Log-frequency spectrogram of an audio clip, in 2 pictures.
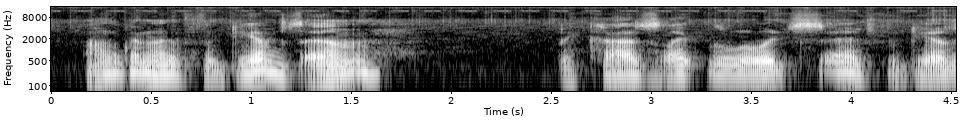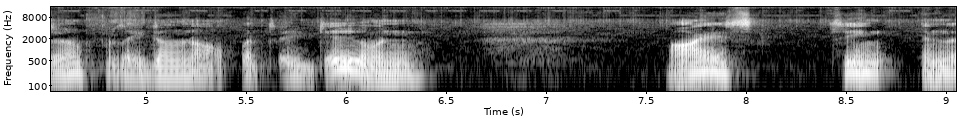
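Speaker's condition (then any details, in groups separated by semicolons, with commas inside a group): Cerebral palsy; from birth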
